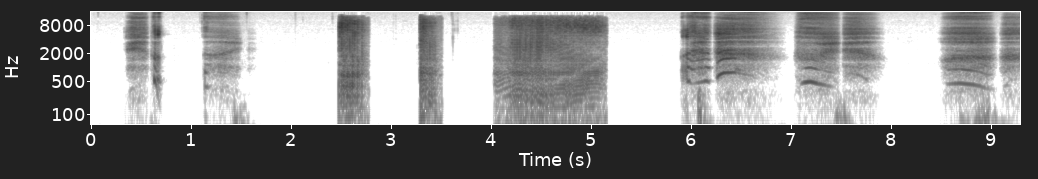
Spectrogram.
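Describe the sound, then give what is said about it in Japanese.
Three loud farts from a woman burst out in quick succession, mixed in with short breathy sighs and gasps between the separate blasts. “おなら3連発しちゃった。”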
